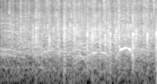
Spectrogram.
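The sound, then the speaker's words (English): Brief burst of applause with crowd noise, a dense rustling patter of clapping at moderate level with no clear break. “Clap it up for them.”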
